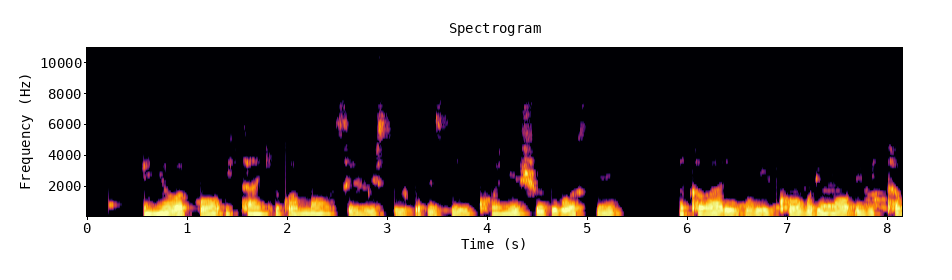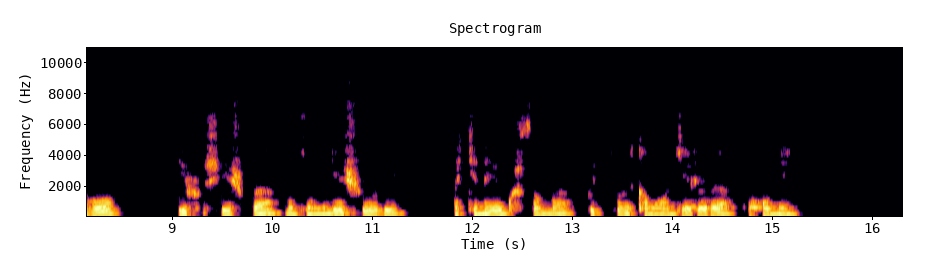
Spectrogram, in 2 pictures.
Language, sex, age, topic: Kinyarwanda, female, 18-24, education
